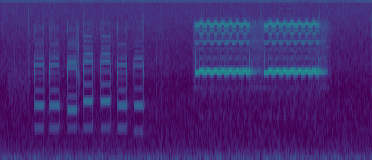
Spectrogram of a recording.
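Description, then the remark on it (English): A quick run of about seven keypad tones as a number is dialed on a cell phone, followed by two loud, steady electronic ringing bursts from a phone, with no talking. “I pulled out my cell and punched up her number.”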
